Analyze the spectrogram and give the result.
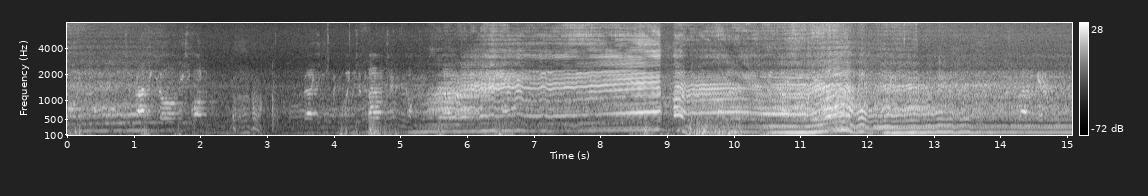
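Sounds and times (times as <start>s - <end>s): rally car engine at high revs: 0.0s - 1.4s, 5.0s - 15.0s.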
